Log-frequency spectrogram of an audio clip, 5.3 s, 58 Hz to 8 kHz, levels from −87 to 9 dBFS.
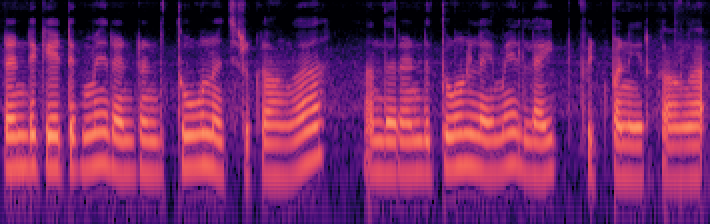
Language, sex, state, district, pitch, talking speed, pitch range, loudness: Tamil, female, Tamil Nadu, Kanyakumari, 195 Hz, 135 wpm, 180-210 Hz, -20 LUFS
